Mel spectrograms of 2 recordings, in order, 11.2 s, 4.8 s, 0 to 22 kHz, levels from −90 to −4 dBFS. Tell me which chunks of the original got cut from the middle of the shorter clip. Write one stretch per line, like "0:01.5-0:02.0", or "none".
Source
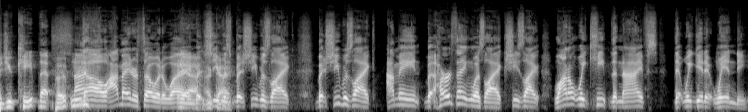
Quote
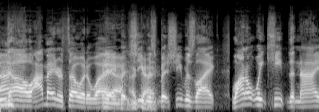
0:04.5-0:08.2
